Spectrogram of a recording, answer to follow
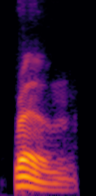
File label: "room", British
